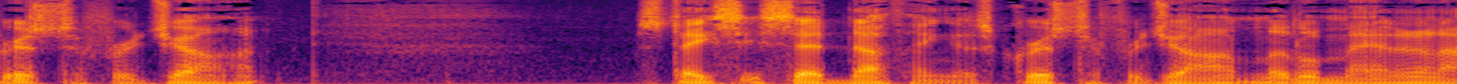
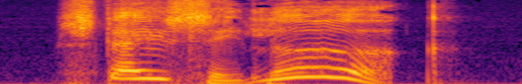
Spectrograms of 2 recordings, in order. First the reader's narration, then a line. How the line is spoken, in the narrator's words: cried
